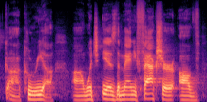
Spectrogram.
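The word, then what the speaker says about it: Kureha: Seaguar is, you know, I think the pronunciation of their parent company is Korea, which is the manufacturer of the crystals themselves.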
